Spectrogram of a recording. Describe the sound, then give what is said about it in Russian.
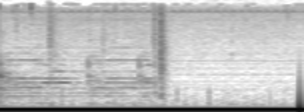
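A steady, unbroken, high-pitched pure test tone, played to test the upper limit of human hearing, holds at even loudness for about two seconds, with no voices and only faint background noise around it. “И экспериментально определил верхний порог слышимости звука.”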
